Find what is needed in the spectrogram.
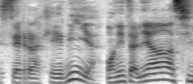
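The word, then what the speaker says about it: cerrajería: tu vois ce mot-là, on le prononce pas serajeria avec la prononciation française, mais cerrajeria, avec le J qui est prononcé R et le double R qui est prononcé R. Et même l'accent sur le I qui montre qu'il y a une accentuation sur le I, c'est cerrajeria.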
